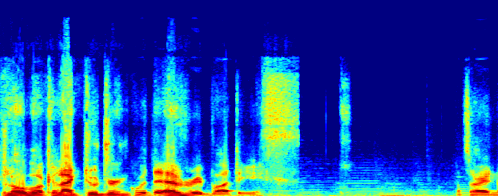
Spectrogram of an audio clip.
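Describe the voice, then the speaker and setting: A man's put-on character voice in a Russian accent, medium in pitch and fairly quick, over faint music in the background. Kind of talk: acted, practicing the accent.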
